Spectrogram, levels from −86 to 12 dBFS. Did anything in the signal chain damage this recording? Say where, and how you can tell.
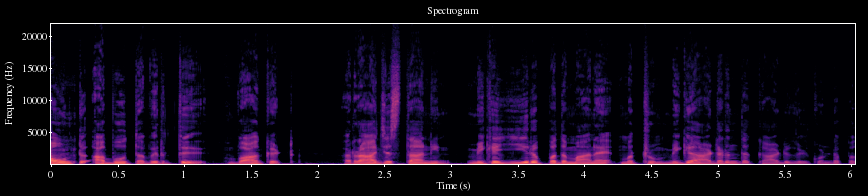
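Yes. Zipper noise from about 4.82 to 5.28 s, during a gain stage in the processing or buffer path: the level drops by roughly 10 dB in unsmoothed steps at around 50 per second, each step leaving a small click, so the speech carries a fine ticking while the gain moves.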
